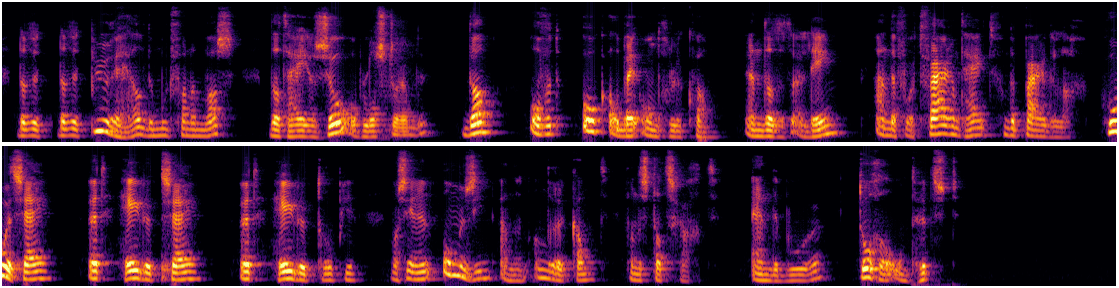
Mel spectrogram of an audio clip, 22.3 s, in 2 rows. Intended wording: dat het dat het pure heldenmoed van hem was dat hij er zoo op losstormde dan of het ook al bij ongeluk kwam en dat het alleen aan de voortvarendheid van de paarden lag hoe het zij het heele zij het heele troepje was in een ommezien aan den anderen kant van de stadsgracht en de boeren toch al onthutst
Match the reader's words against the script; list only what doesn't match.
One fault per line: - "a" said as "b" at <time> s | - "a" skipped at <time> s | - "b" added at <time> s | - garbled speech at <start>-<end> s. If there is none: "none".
none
